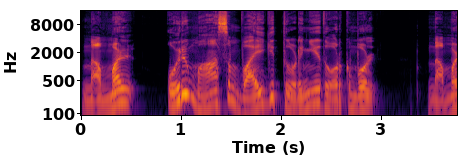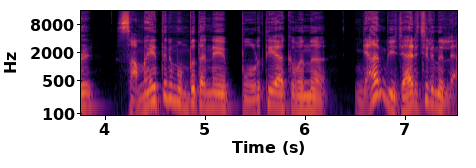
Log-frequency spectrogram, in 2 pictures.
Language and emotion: Malayalam, surprised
